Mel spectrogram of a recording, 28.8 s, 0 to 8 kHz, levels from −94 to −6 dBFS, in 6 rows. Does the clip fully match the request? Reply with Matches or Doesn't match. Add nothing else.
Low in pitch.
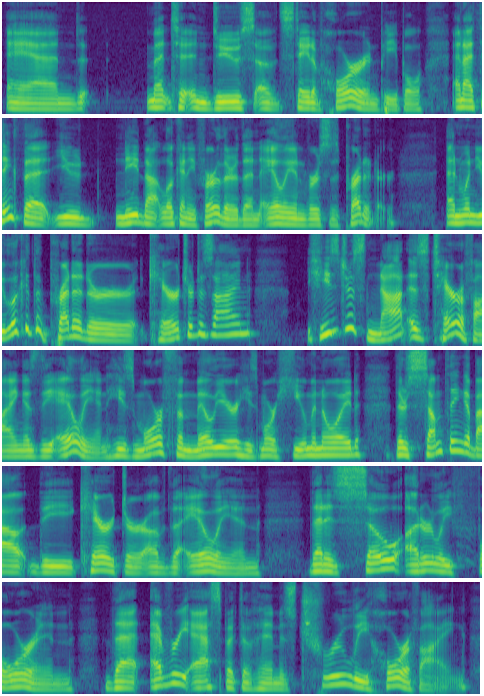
Matches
